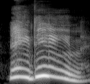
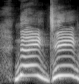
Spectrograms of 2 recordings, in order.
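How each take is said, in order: First: It is said softly and gently. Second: It is said loudly, like yelling.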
